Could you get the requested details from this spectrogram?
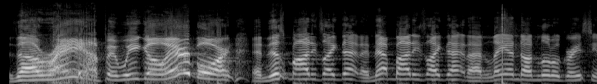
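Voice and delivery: high, loud, breathless telling; an ER doctor reliving the sled wreck with his daughter; dramatic crash story. Retold or imitated. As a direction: build the crash to a peak.

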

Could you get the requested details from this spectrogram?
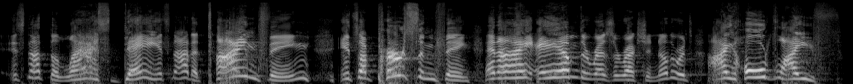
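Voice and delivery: a preacher driving home Jesus as resurrection; preaching at full force. Acted. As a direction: proclaim it to the room. Preaching climax.

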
